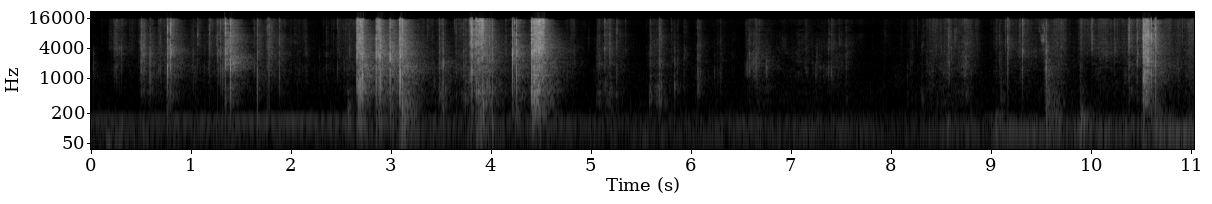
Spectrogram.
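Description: Plastic packaging crinkling and tearing as a kit bag is opened by hand, in irregular bursts, loudest from about three to four and a half seconds in and again near the end.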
